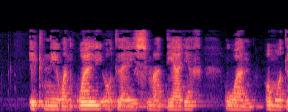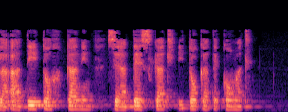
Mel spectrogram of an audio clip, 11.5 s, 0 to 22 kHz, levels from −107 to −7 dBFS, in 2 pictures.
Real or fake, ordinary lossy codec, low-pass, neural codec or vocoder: real; MP3, 32 kbps; 7.2 kHz; none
